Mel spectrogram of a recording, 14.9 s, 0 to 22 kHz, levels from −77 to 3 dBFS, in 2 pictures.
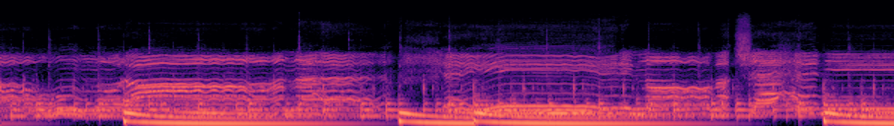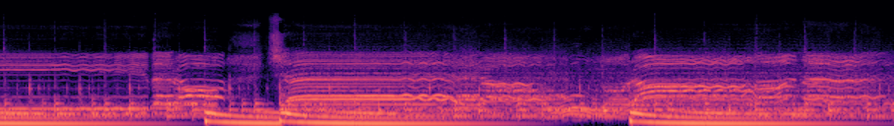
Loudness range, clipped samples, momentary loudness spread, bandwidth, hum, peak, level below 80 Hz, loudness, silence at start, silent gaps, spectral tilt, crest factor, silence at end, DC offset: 2 LU; under 0.1%; 6 LU; 13 kHz; none; -6 dBFS; -26 dBFS; -20 LUFS; 0 s; none; -6.5 dB/octave; 12 dB; 0 s; under 0.1%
